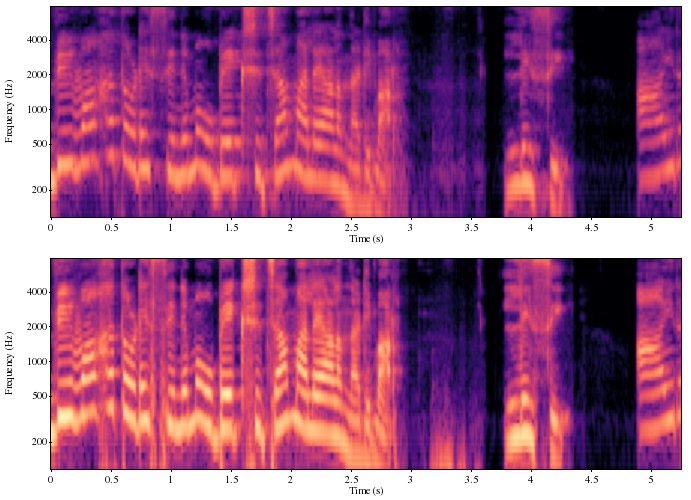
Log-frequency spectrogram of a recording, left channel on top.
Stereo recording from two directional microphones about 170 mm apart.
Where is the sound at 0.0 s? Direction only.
35° right (ahead or behind).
